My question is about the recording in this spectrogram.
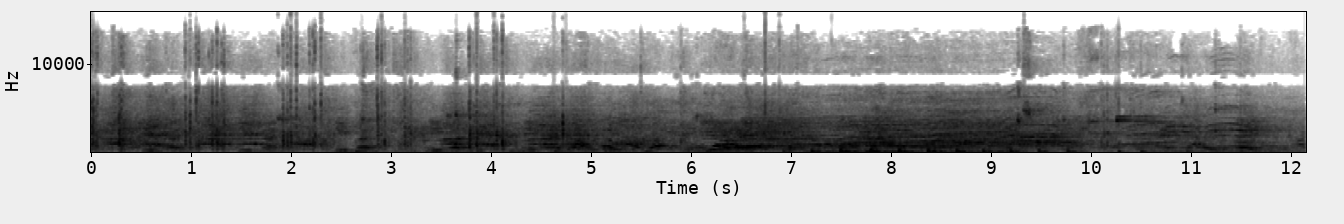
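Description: Basketball game in a school gym: the ball bouncing on the hardwood court amid a steady din of crowd voices and shouting. The crowd noise swells about six seconds in, as a player drives to the basket.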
